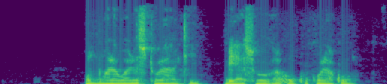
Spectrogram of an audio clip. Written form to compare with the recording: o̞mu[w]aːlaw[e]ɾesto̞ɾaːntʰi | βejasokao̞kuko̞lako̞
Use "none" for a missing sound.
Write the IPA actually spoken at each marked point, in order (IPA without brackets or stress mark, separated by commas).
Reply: w, a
